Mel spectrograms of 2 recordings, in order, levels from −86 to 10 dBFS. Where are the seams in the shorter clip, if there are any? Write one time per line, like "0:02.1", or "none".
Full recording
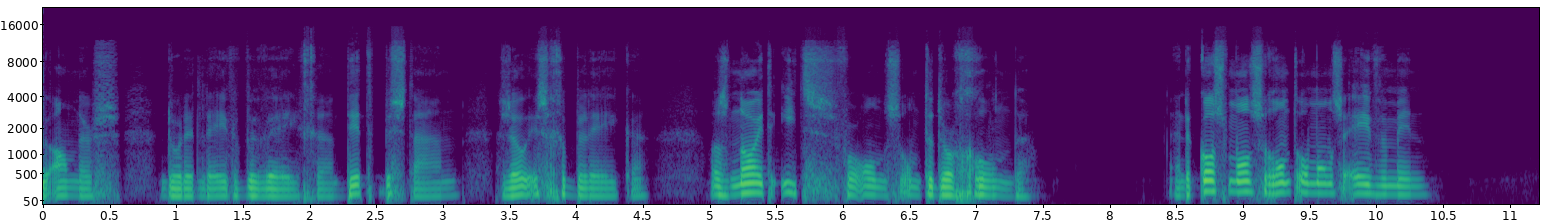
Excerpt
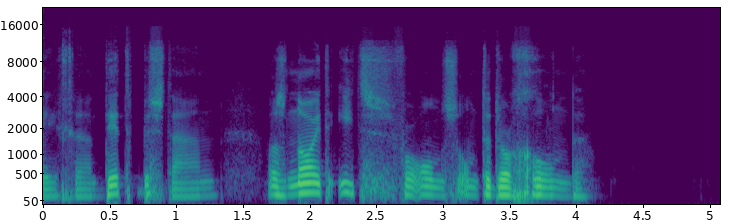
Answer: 0:01.5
